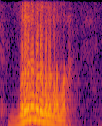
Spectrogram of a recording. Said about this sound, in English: That was out of nowhere. Real nice. Yawn my head off, why don't I?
